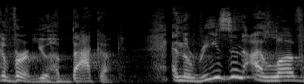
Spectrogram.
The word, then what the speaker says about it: Habakkuk: And to do that, what I'd love for us to look at is the prophet Habakkuk. Now you got to say his name with some phlegm, Habakkuk, right? Because he's Hebrew, right?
